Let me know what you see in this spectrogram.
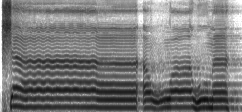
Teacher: lam jalalah yang didahului fathah kita baca tafkim.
